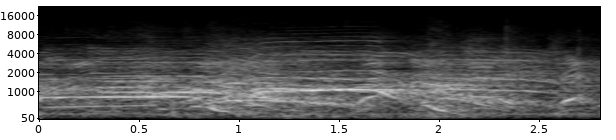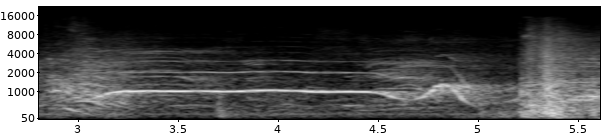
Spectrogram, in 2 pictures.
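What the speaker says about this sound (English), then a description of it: "Listen to this crowd." Crowd at a women's pro wrestling show in Houston cheering and whooping, with rising and falling shouts and a sharp thud near the end, under a live commentator's voice.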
